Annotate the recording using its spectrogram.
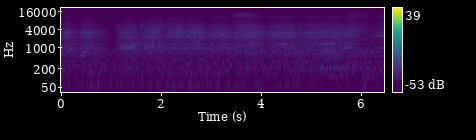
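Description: Faint steady background noise with no clear source, and no speech.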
